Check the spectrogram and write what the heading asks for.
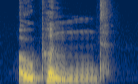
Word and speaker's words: opened: And finally, open, well, this finishes in a N sound, an N sound. So again, you do not add an extra syllable, and it's pronounced opened, opened.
